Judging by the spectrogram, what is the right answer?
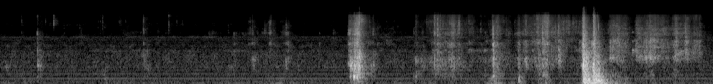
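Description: Paper and card packaging being handled and crinkled, with a sharp crackle about three and a half seconds in, more crinkling, and a loud thump on the table about six seconds in.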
